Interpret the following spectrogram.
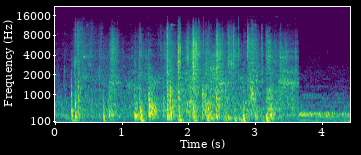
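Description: A run of irregular knocks and scuffs, several a second, that stops just before the end as low, sustained music comes in.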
